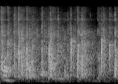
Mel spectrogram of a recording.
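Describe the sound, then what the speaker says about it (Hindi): Audience clapping at a motivational talk, a short burst of dense, steady applause from a crowd, fairly loud and close, with some voices mixed in. "बहन के लिए ताली बजाओ"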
